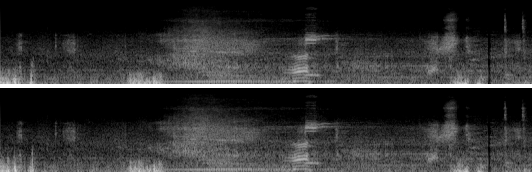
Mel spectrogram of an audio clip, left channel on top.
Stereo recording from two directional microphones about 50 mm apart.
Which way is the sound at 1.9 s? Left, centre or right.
Left.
